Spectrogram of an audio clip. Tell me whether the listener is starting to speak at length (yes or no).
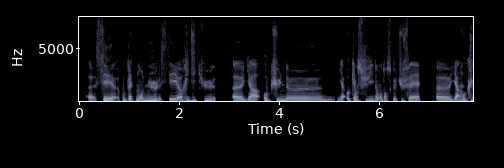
no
